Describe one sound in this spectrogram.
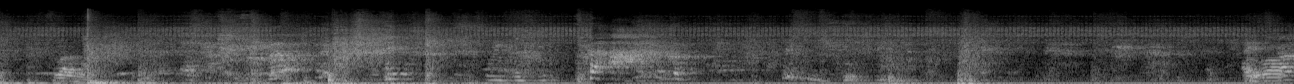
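Young men talk casually in an echoing hall.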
